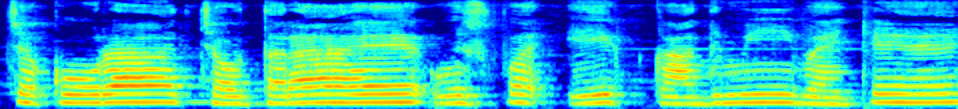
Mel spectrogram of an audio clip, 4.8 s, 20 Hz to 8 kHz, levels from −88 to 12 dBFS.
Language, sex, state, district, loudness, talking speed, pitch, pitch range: Hindi, female, Punjab, Kapurthala, -18 LUFS, 110 wpm, 215 Hz, 195-220 Hz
